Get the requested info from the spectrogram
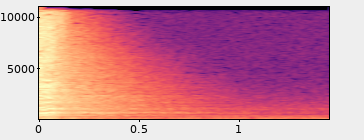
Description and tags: One of a pack of sounds, recorded in an abandoned industrial complex.
Recorded with a Zoom H2.
city, clean, field-recording, high-quality, industrial, metal, metallic, percussion, percussive, urban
